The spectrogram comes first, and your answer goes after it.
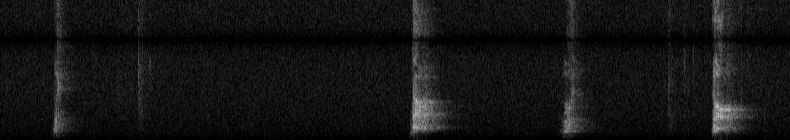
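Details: Pet dog reacting to a passing cat with short, harsh barks: one bark, a long pause of over three seconds, then three loud barks about one and a half seconds apart.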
